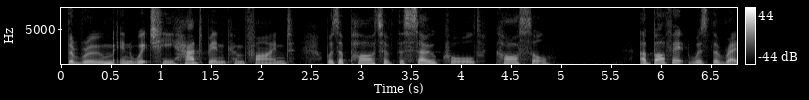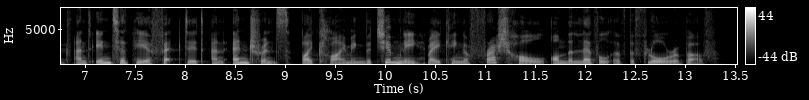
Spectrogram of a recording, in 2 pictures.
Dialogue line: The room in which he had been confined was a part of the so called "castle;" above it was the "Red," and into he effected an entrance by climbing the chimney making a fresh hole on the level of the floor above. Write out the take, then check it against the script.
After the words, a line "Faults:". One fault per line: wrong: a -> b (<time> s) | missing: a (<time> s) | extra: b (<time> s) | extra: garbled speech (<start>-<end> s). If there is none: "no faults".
The room in which he had been confined was a part of the so called "castle;" above it was the "Red," and into he effected an entrance by climbing the chimney making a fresh hole on the level of the floor above.
Faults:
no faults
